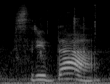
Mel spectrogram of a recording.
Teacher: Stress falls on A.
